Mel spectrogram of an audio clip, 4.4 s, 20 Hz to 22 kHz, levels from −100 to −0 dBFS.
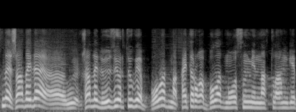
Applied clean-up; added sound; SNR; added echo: neural separator model SepFormer DNS4.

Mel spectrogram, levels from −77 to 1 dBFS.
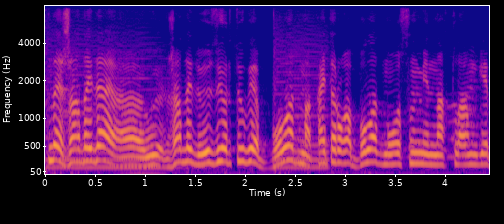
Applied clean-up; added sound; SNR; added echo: none; Organ; 18 dB; none.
